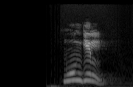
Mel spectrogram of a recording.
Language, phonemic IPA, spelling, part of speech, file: Tamil, /muːŋɡɪl/, மூங்கில், noun, Ta-மூங்கில்.ogg
- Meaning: bamboo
